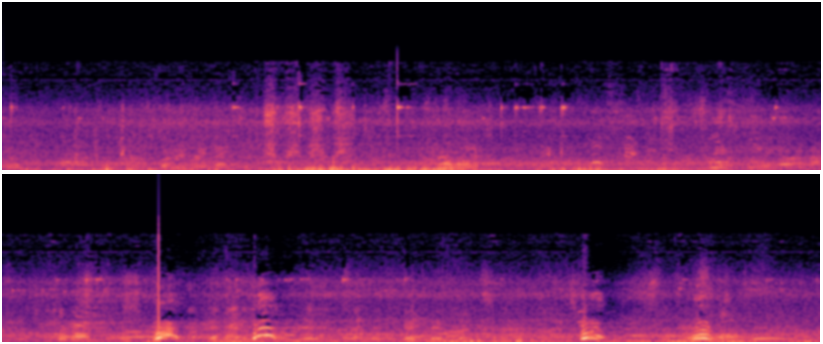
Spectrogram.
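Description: A dog barking in short, sharp barks, four of them spread over the second half, over a background murmur of voices.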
